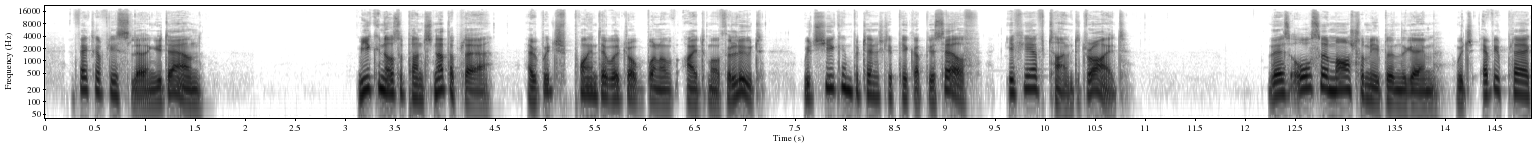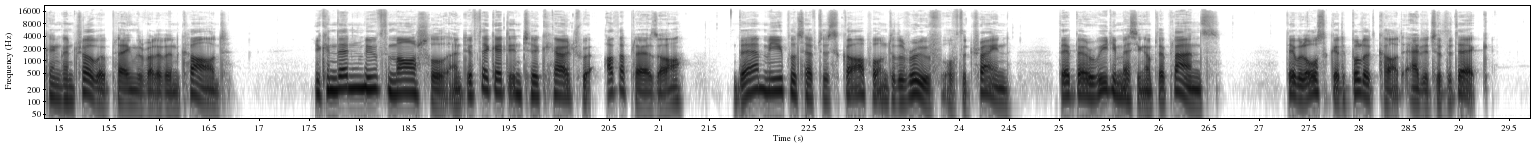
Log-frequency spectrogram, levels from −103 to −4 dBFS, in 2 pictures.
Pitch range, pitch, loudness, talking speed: 115-190 Hz, 155 Hz, -19 LUFS, 200 wpm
